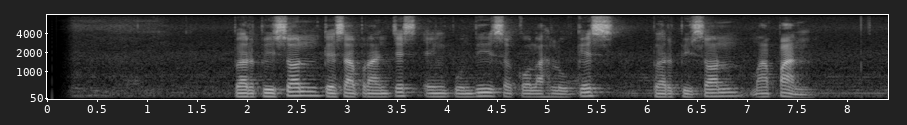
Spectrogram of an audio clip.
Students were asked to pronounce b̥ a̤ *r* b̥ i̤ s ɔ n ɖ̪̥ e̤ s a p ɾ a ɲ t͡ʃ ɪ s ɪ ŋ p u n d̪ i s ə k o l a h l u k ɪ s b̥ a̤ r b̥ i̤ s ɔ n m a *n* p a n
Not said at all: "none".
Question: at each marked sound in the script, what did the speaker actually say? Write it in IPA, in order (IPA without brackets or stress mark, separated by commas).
r, none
